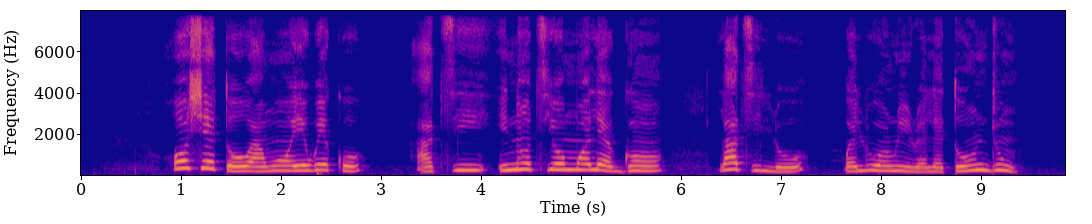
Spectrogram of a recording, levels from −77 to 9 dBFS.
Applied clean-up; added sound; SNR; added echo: none; none; none; none.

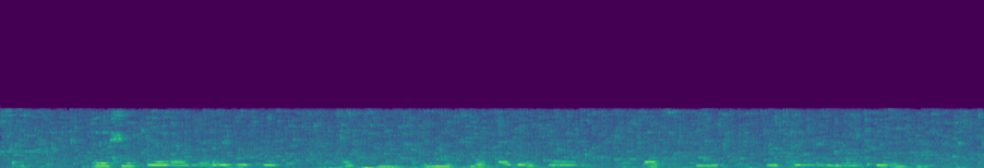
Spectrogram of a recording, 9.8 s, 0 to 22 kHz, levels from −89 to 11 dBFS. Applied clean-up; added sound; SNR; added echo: classical method WPE with log-MMSE.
